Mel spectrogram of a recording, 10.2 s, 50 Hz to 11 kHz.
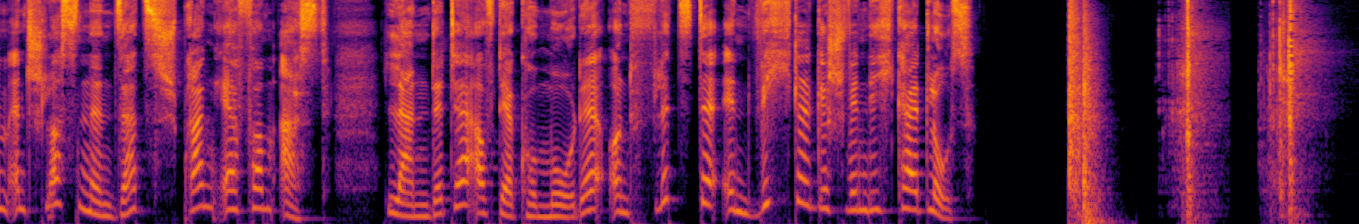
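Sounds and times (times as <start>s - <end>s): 
speech: 0.0s - 7.4s
storeroom door slamming shut: 8.0s - 10.0s.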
